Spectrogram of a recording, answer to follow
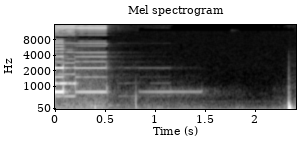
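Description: Electronic logo sting: a quick run of clean beep-like tones that stops about half a second in, followed by a faint held tone that fades out.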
